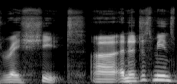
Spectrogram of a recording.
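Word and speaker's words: בראשית: Genesis comes from a Hebrew word. Uh it's pronounced reit.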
